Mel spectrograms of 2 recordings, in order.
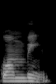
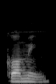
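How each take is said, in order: First: The b sound is clearly pronounced. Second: The b sound is left silent. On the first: The speaker calls it wrong. "कॉम्बिंग नहीं होगा" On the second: The speaker calls it right. "इसका सही pronounce कॉमिंग ही है"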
